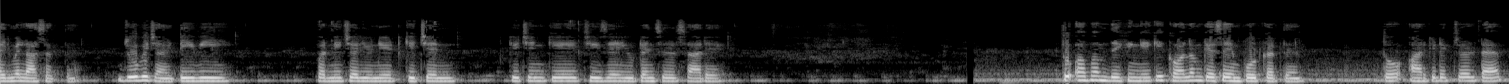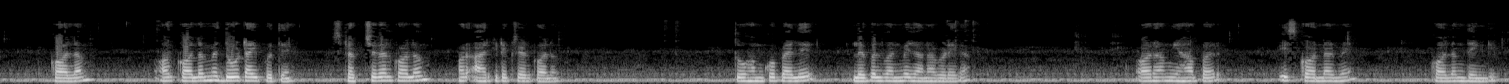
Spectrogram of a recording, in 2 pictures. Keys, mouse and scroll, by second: 3.8 click, 15.6 click, 19.7 typing, 22.6 click, 24.8-25.7 typing, 25.4 click, 26.6 scroll down 1, 27.9 typing, 28.4-29.2 scroll up 1.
